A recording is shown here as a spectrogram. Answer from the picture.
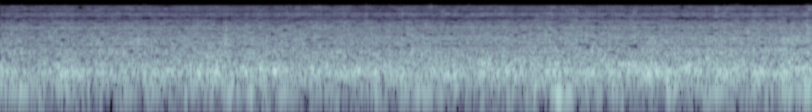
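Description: A shallow, rocky stream rushing steadily over boulders.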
